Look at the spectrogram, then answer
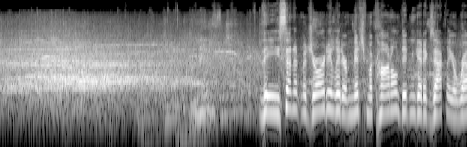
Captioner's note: cheering and applause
